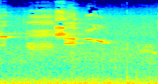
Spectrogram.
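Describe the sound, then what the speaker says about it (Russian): Small birds chirp and twitter faintly in a Bangkok park, with thin high calls scattered over a steady low ambient rumble of the surroundings. "птички им поют"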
